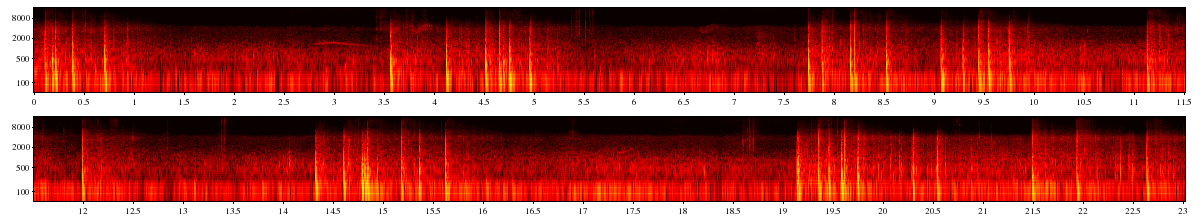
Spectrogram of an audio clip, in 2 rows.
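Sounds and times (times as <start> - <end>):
low rumble of fireworks barrage: 0.0 - 23.0
firework shells bursting: 2.1 - 10.0.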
